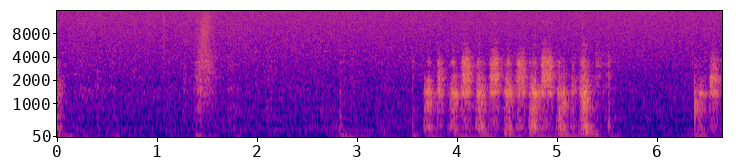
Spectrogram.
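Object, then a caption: Paper scratch card scraped with a coin. A coin scratches the latex coating off a thin blue paper scratch lottery ticket. After a quiet stretch with a couple of faint rustles, a quick run of rough, rasping strokes comes in bursts, with a bright, papery edge. A final short scrape follows after a brief pause.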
